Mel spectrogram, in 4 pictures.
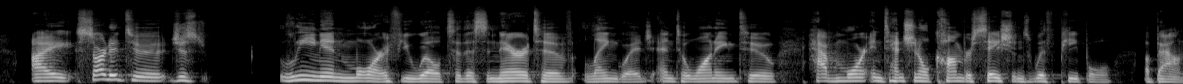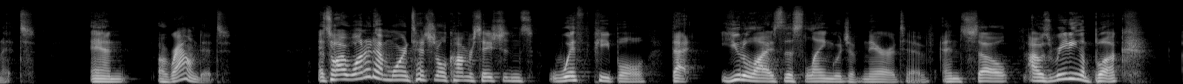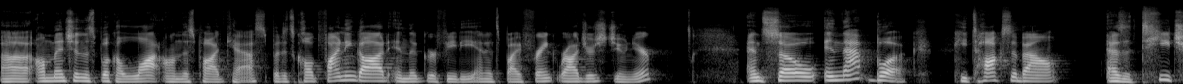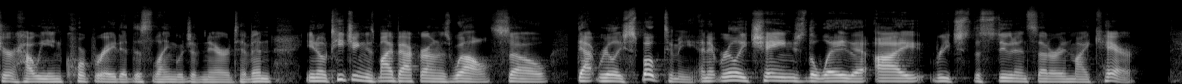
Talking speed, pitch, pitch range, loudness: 160 wpm, 145 Hz, 130-160 Hz, -21 LUFS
